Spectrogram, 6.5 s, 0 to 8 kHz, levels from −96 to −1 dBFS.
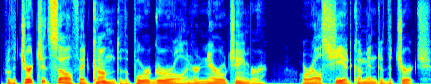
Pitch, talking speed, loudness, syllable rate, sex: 100 Hz, 205 wpm, -20 LUFS, 4.6 syllables/s, male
